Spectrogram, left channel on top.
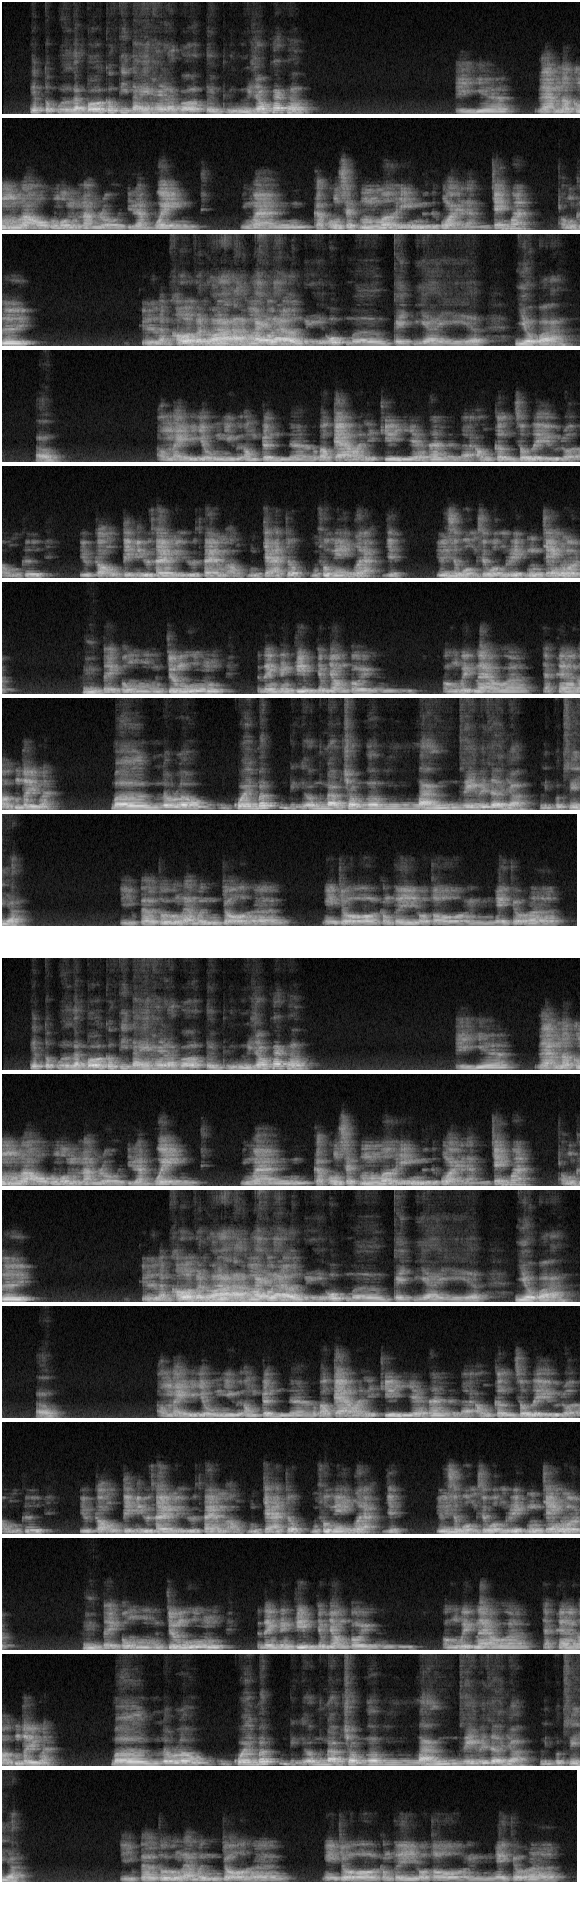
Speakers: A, on the left; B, on the right.
A: tiếp tục gắn bó với công ty này hay là có tìm thử job khác không
B: thì ờ, làm nó cũng lâu cũng bốn năm năm rồi thì làm quen nhưng mà gặp ông sếp mới người nước ngoài làm chán quá ổng
A: Ờ,
B: cứ cứ làm
A: Ông
B: khó
A: phù hợp văn hóa
B: cứ không
A: à
B: có
A: hay
B: hỗ
A: là
B: trợ
A: ông ấy ốp ờ, KPI ờ, nhiều quá à? không
B: ông này ví dụ như ông trình ờ, báo cáo hay này kia gì á thế là ông cần số liệu rồi ông cứ yêu cầu tìm hiểu thêm hiểu thêm mà ông cũng chả chốt phương án làm chứ cứ
A: ừ.
B: sự quần sự quần riết chán ông ơi
A: Ừ.
B: Thì đang cũng chưa muốn đang đang kiếm vòng vòng coi ờ, có công việc nào ờ, chắc ờ, đổi công ty quá
A: mà lâu lâu cũng quên mất thì ông làm trong ờ, mảng gì bây giờ nhỉ lĩnh vực gì nhỉ
B: thì ờ, tôi vẫn làm bên chỗ ờ, ngay chỗ công ty ô tô ngay chỗ ờ,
